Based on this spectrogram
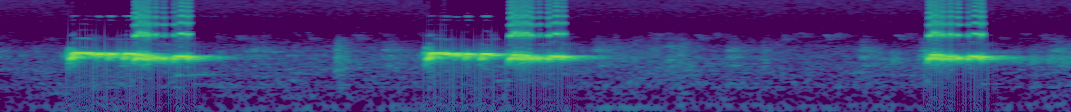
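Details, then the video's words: Inherited local zebra dove singing rhythmically: three longer whistled coo phrases with stepped, slightly falling notes, separated by pauses of about two seconds, little other noise. "perkutut LOKAL alam GAYER tinggalan SIMBAH suara irama"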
